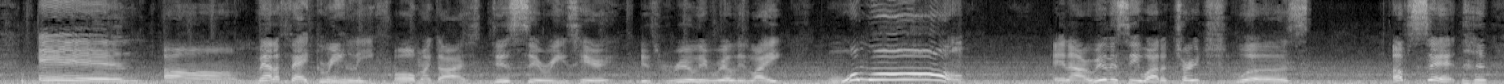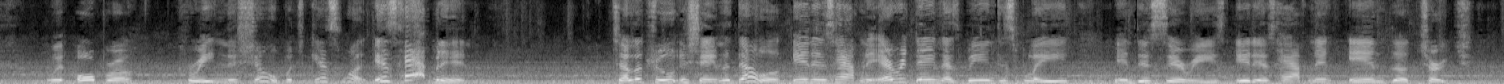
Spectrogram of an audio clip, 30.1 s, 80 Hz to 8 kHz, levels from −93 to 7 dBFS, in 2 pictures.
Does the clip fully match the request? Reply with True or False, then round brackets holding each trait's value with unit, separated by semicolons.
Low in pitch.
False (155 Hz)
